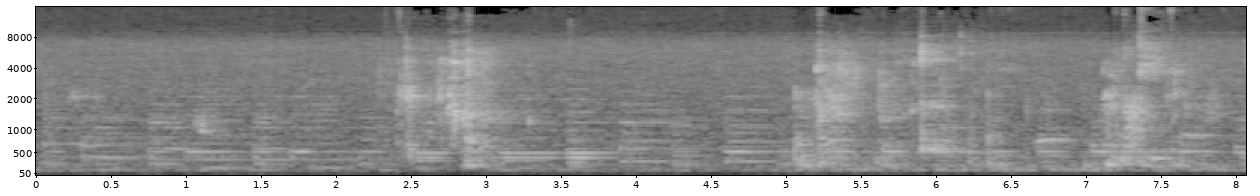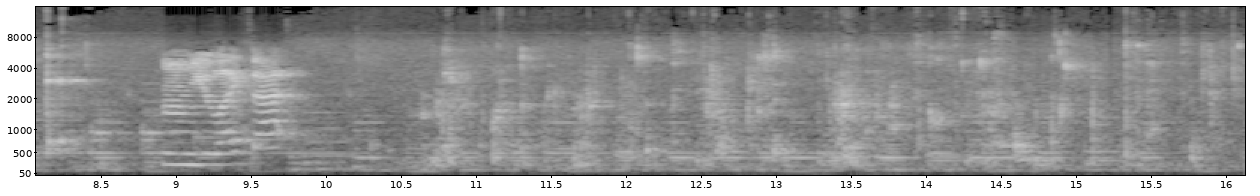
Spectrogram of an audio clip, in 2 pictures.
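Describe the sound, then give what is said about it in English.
Wet, gagging throat sounds from deep-throating a large dildo. Irregular slurping and choking bursts with breathy noises repeat throughout, and a voice speaks briefly between them. “Today, instead of my usual stream, I have this huge dildo that I'm going to be deep-throating. You're all gonna get to hear my throat getting fucked.”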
